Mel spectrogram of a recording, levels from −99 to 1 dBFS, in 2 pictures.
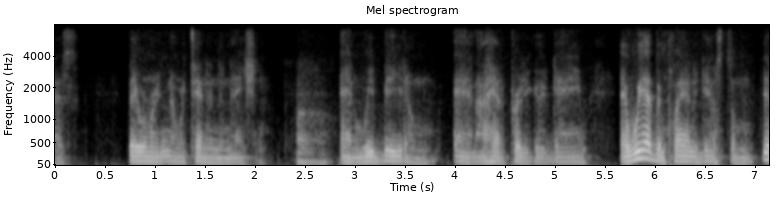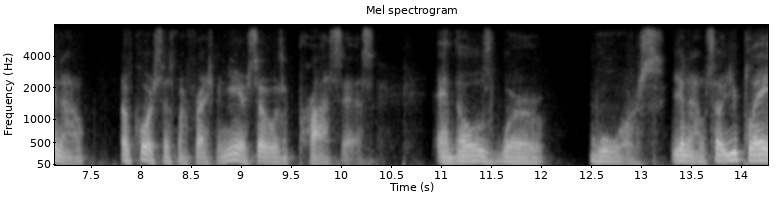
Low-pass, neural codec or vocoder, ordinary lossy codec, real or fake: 7.2 kHz; none; Opus, 16 kbps; real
